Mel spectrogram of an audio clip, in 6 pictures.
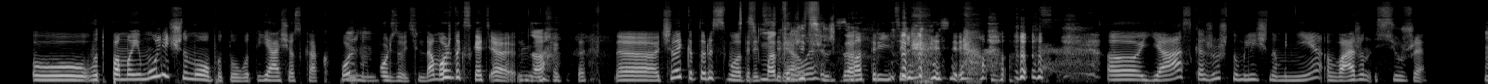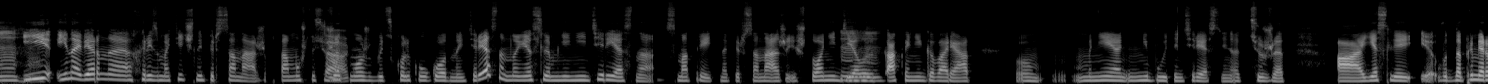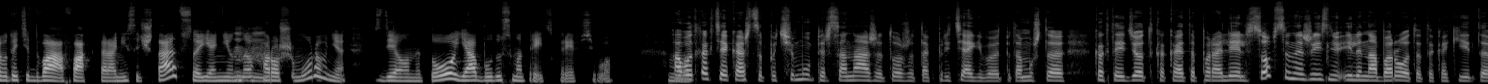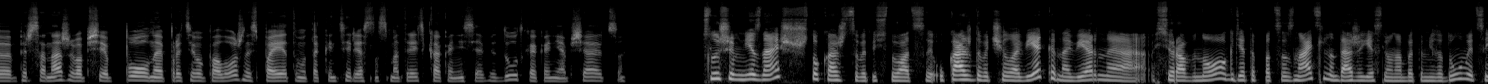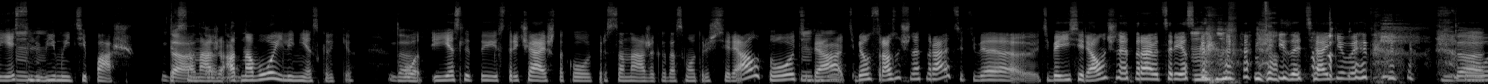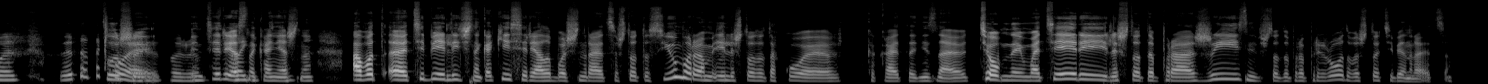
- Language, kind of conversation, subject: Russian, podcast, Почему, по-твоему, сериалы так затягивают?
- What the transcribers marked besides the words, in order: chuckle; other background noise; laughing while speaking: "Смотритель, да"; laughing while speaking: "смотритель сериалов"; laugh; laughing while speaking: "Мгм. Да"; laugh; chuckle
